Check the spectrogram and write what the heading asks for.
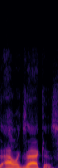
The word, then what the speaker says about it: Alexakis: It's Alexakis.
